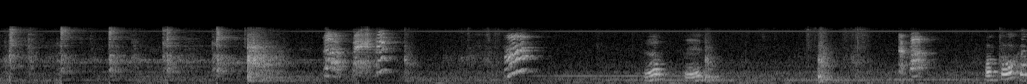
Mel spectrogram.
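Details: Pet male red-fronted macaw talking at home while its owners talk back; a string of short speech-like phrases and squawky syllables, some sliding upward, spaced about half a second apart, mixed with a woman's voice indoors.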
